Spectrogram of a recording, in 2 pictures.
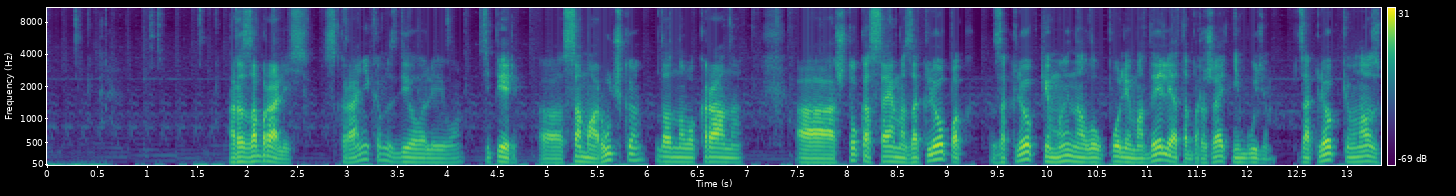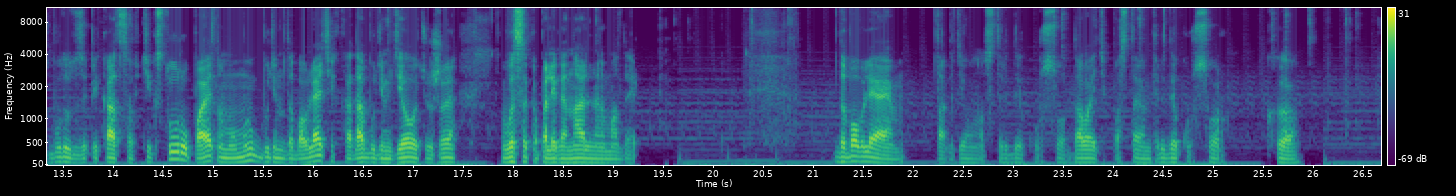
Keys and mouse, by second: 0.4 shift+middle click, 1.6 shift+middle click, 1.9-2.2 middle drag, 2.4 shift+middle click, 3.1 shift+middle click, 3.3 middle click, 4.1 shift+middle click, 7.0 shift+middle click, 7.4 middle click, 8.2 shift+middle click, 8.3 shift+click, 10.9 shift+click, 14.4-14.9 shift+middle drag, 19.0-19.4 shift+middle drag, 20.0 middle click, 20.5 shift+middle click, 22.3-23.4 middle drag, 23.4 click, 24.0 shift+s, 26.1 shift+middle click, 26.3 middle drag.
